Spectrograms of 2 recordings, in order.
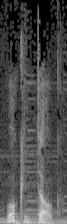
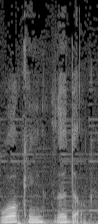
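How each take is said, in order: First: 'The' is reduced to a short t sound. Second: 'The' is said in full. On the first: "Sometimes it is shortened to T" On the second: "instead of walking the dog"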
